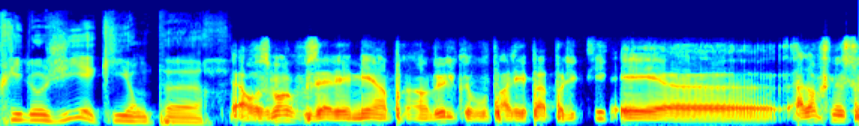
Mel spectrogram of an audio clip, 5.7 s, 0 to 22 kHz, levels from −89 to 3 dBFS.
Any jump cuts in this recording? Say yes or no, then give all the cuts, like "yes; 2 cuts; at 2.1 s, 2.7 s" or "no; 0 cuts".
yes; 1 cut; at 4.1 s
